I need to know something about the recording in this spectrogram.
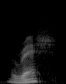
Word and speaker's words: Resh: Then there is the Resh, which is pronounced either as a front of the tongue R, or as a back of the tongue R. Now you can choose what you like.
